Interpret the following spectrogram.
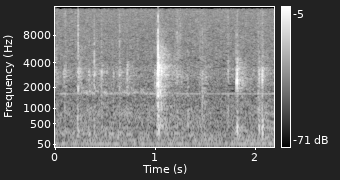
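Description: Paper banknotes being folded and creased by hand: faint, scattered paper clicks and ticks, with one sharper click about a second in.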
